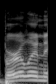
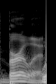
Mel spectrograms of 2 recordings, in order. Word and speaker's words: Berlin: Berlin is a city in Wisconsin. – Ugh. – And that's how you say that one.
